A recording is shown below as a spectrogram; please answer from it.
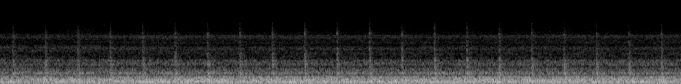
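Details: Diesel heater in a homemade fox box at full temperature, 87 °C at the heater pipe outlet: steady low hum with soft even fuel-pump tick about twice a second; running normally at full output.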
